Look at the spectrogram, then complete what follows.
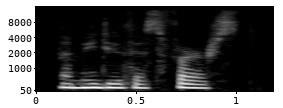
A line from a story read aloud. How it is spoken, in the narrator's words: Jared whispers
